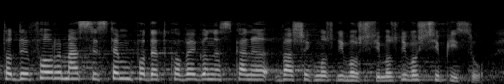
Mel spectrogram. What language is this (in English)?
Polish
